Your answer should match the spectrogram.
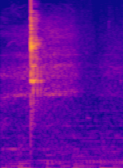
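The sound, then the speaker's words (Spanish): A single bright, sharp clink of glasses touching in a toast, ringing briefly over a low hum with no one speaking. “Salud.”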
